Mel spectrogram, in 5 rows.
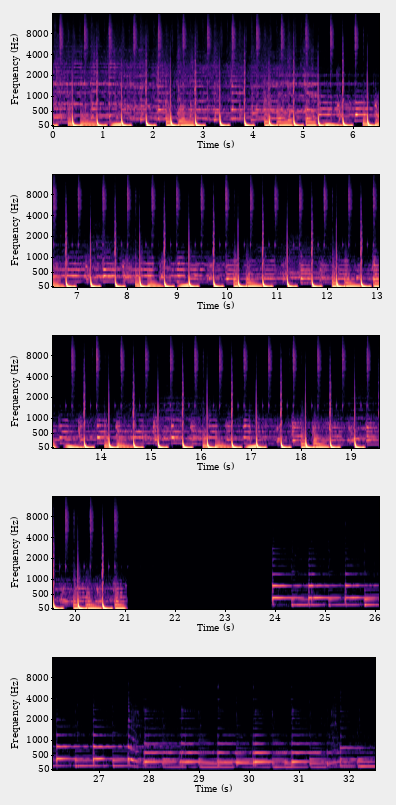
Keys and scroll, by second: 12.0 ctrl+r, 31.2 Down, 32.3 Right.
